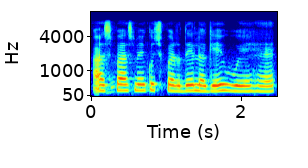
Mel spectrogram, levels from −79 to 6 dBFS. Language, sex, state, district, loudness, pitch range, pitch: Hindi, female, Chandigarh, Chandigarh, -16 LUFS, 210-235 Hz, 220 Hz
